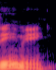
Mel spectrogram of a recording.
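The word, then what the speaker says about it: Emigh: it Mike I think I'm pretty sure it's Emy yeah it's Emy I've been saying e and I got called out on air they're like no no it's it's Emy it's Chris e now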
